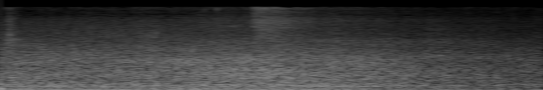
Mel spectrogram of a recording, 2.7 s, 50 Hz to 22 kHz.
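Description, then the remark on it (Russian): A city bus in the Kapotnya district of Moscow, route 112, gives a loud hiss of its air brakes at a stop, a short burst of release over steady engine rumble and street noise. No one is speaking. “не подскажете в, в Капотню автобус? Капотня 112. А где останавливается? Здесь?”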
